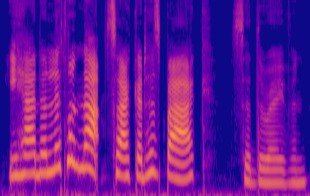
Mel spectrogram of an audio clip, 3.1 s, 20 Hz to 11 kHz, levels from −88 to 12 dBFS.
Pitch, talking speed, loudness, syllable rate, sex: 270 Hz, 210 wpm, -20 LUFS, 4.9 syllables/s, female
